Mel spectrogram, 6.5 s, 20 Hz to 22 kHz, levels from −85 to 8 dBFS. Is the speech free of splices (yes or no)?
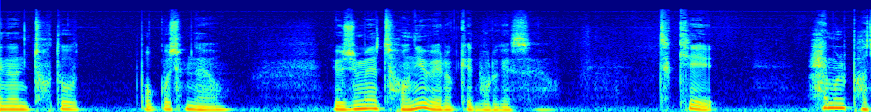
no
